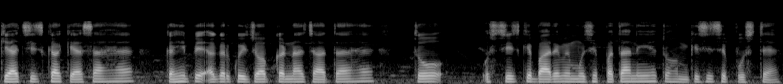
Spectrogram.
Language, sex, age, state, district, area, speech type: Hindi, male, 18-30, Bihar, Muzaffarpur, urban, spontaneous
